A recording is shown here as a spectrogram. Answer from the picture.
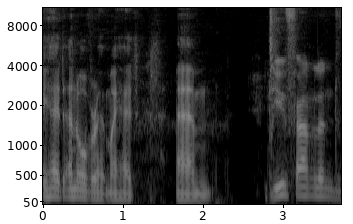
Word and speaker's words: Newfoundland: Newfoundland rhymes with understand.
